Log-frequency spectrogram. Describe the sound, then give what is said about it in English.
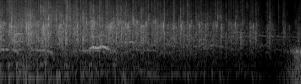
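Sustained audience applause, a dense wash of many hands clapping at once, steady and fairly loud for several seconds before thinning slightly toward the end, with faint crowd murmur underneath. “Wallace Annenberg, please give it up for the Wallace Annenberg.”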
